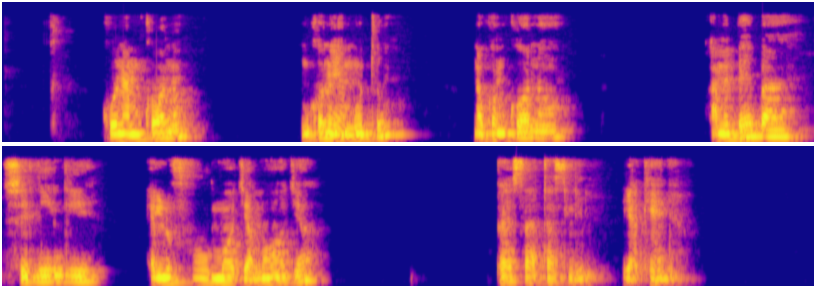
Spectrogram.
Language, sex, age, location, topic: Swahili, male, 25-35, Kisumu, finance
